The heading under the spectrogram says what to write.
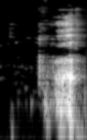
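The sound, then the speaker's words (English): A single drawn-out burp rumbles up after a brief pause and lasts just over half a second, rising to a loud peak before trailing off. No one speaks. “Ew. Bless you.”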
